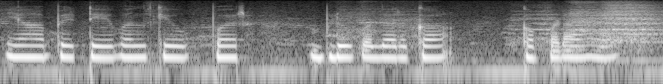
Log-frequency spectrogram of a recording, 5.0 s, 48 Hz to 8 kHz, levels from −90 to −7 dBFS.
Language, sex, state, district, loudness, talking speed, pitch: Hindi, female, Odisha, Nuapada, -16 LUFS, 120 wpm, 245 Hz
